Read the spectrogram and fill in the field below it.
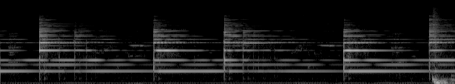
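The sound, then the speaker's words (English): A dinner bell rings out in five clear, resonant strikes at an uneven pace, each tone lingering and fading before the next. It is fairly loud, with no voices. “The dairy farm families of AMPI are excited to ring the dinner bell and share their award-winning butter and cheese with you.”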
